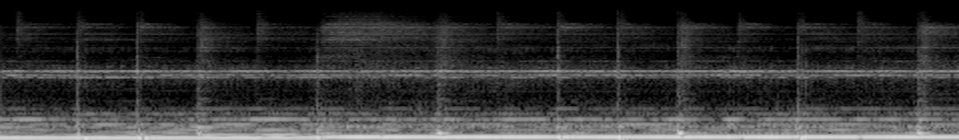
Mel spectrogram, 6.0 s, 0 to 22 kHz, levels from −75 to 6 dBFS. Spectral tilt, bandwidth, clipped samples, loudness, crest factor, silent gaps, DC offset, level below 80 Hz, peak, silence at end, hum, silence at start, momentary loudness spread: -8 dB/octave; 11 kHz; under 0.1%; -13 LUFS; 10 dB; none; 0.1%; -20 dBFS; 0 dBFS; 0 s; none; 0 s; 3 LU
